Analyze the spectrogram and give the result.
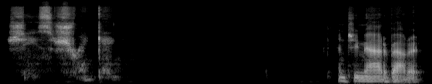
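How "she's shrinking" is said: slow whispered aside; a slow, hushed confession. Real, not acted. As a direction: whisper it as if she might hear. Sad aside about mom.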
